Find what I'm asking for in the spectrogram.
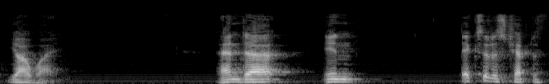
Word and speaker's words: Yahweh: It's Y-H-W-H in the Hebrew language, and we're not even completely sure how to pronounce it. It tends to be pronounced Jehovah in a lot of the older versions of the Bible, so if you read it, a King James version, you'll see the word Jehovah there. But we're not sure that that's how it is meant to be pronounced. In fact, scholars in more recent times think it probably should be pronounced Yahweh. Yahweh.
